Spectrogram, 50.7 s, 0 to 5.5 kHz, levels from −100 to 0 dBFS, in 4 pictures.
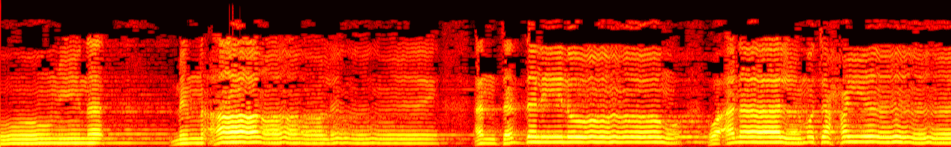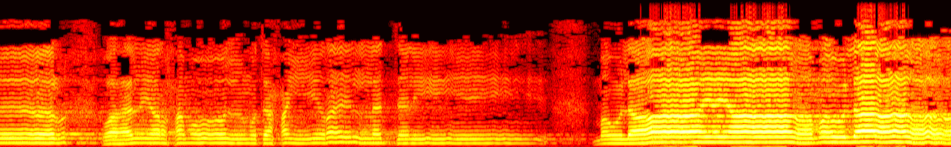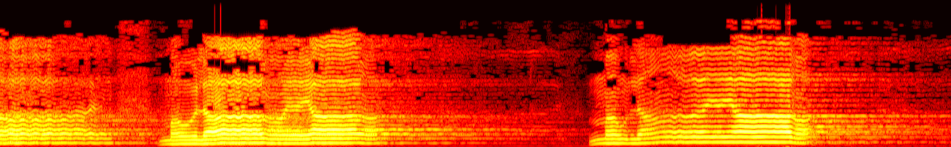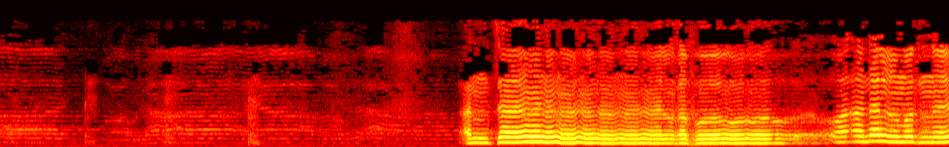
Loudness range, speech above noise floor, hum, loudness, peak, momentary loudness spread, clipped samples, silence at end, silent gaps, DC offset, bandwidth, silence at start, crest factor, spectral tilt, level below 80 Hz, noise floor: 15 LU; 44 dB; none; -14 LUFS; 0 dBFS; 20 LU; 0.1%; 0 s; none; under 0.1%; 5.4 kHz; 0 s; 16 dB; -9 dB/octave; -66 dBFS; -57 dBFS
